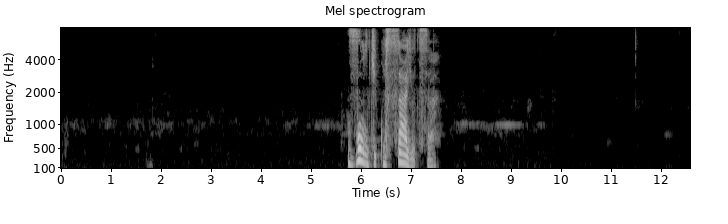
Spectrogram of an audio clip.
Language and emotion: Russian, angry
